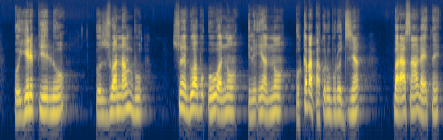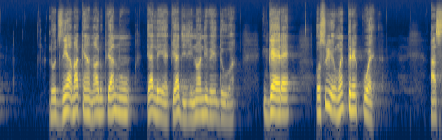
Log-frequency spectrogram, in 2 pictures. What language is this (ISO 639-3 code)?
ogo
